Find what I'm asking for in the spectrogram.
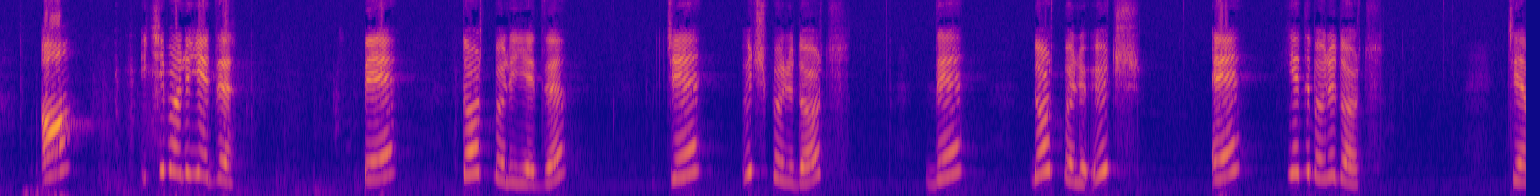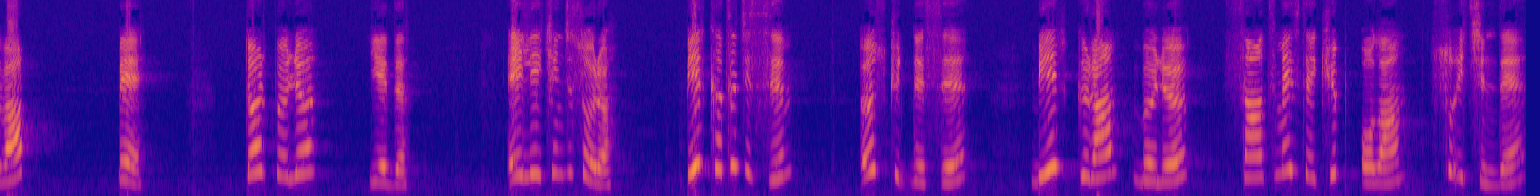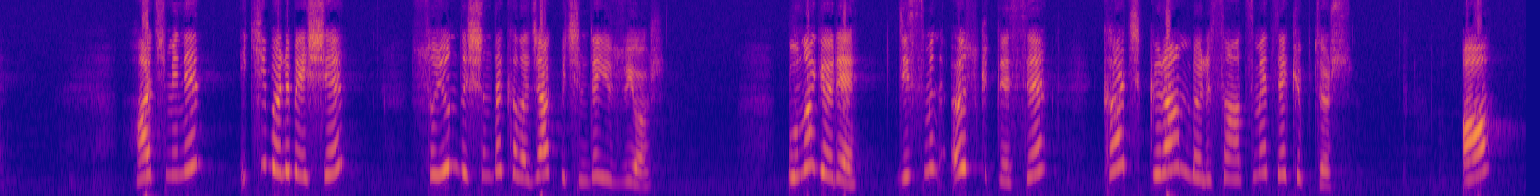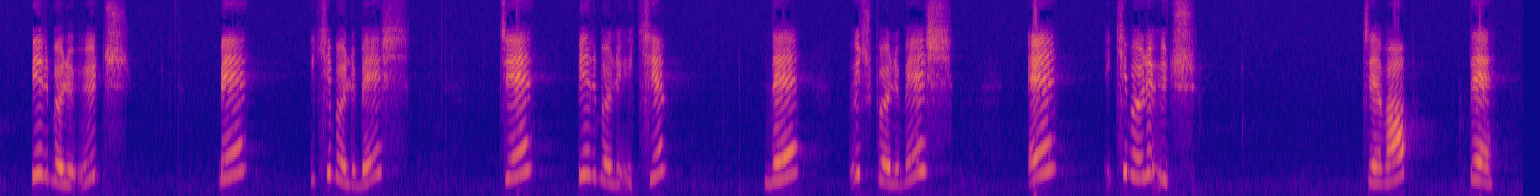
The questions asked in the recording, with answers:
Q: Buna göre cismin öz kütlesi kaç gram bölü santimetre küptür?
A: Cevap D.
